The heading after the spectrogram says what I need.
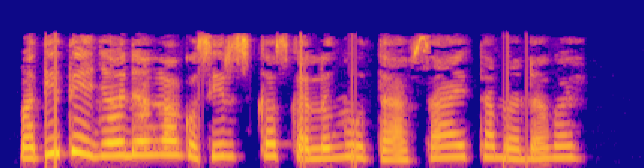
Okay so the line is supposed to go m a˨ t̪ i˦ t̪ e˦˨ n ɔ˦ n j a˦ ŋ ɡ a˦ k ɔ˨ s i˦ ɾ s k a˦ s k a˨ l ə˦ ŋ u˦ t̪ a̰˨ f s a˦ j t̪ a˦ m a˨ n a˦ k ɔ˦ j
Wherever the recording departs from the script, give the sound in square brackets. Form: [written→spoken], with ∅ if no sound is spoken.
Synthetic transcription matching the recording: m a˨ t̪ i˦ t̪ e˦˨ [n→ɲ] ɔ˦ n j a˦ ŋ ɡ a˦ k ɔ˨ s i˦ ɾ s k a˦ s k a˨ l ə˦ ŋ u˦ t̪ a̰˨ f s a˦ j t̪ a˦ m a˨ n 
